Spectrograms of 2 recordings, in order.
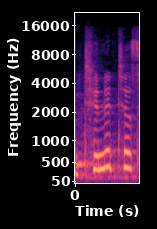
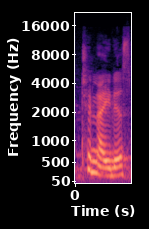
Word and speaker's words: tinnitus: So tinnitus or tinnitus, both pronunciations are correct, is actually a ringing in your ears.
